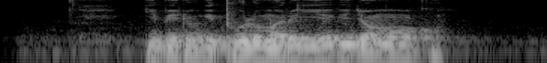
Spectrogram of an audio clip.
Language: Luo (Kenya and Tanzania)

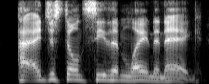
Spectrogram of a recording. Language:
English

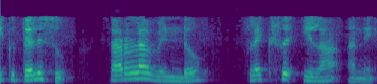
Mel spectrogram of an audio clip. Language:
Telugu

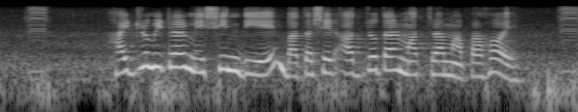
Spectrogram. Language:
Bangla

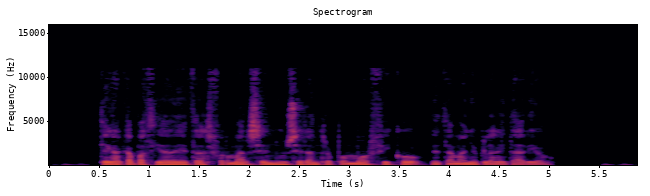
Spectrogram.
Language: Galician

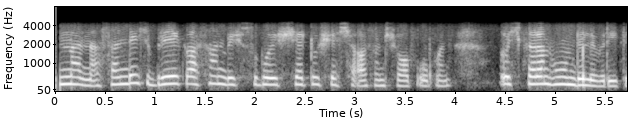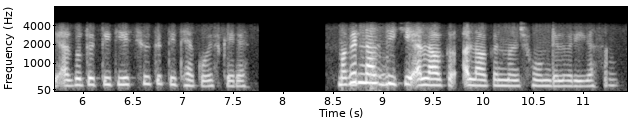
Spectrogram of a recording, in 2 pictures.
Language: Kashmiri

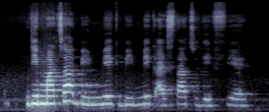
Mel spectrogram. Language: Nigerian Pidgin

